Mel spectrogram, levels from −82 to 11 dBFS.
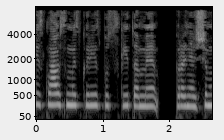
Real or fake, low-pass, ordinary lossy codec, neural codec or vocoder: real; 7.2 kHz; MP3, 32 kbps; none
